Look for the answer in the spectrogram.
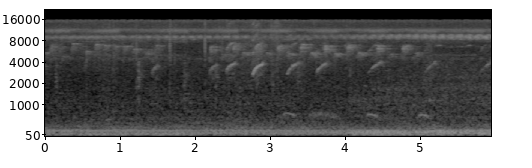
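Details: White-rumped munia chicks begging in the nest as parent birds regurgitate food to feed them: a quick series of short, rising, high chirps, several each second, louder toward the end, over a steady low hum.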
